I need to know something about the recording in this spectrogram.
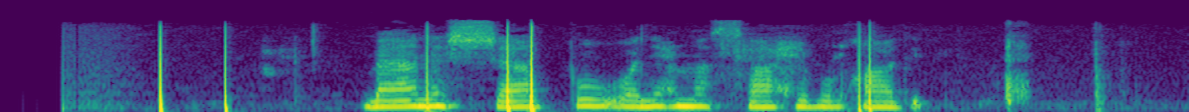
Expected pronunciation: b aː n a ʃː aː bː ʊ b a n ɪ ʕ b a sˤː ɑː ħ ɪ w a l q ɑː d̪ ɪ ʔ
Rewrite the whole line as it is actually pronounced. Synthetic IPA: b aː n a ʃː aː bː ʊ w a n ɪ ʕ m a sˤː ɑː ħ ɪ b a l q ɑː d̪ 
